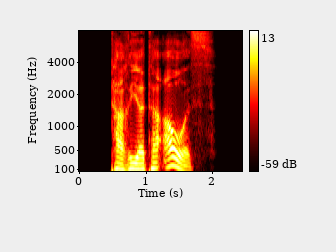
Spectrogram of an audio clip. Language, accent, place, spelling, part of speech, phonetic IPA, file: German, Germany, Berlin, tarierte aus, verb, [taˌʁiːɐ̯tə ˈaʊ̯s], De-tarierte aus.ogg
- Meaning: inflection of austarieren: 1. first/third-person singular preterite 2. first/third-person singular subjunctive II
